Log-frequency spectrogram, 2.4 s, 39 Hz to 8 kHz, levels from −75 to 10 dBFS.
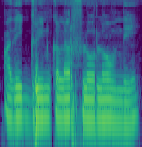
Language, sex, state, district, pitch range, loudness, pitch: Telugu, male, Telangana, Hyderabad, 110-115 Hz, -17 LUFS, 115 Hz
